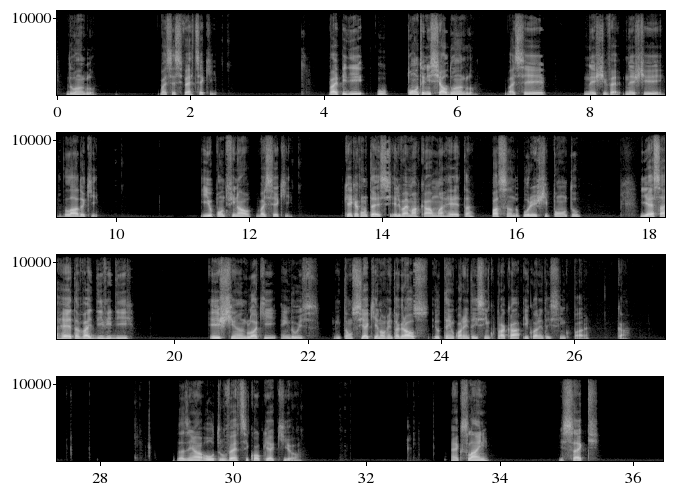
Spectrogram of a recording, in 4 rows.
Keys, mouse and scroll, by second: 2.4 click, 9.9 click, 12.5 click, 13.5 KP_Enter, 27.4 Escape, 28.2-29.0 typing, 29.7 click, 30.2 click, 30.8 click, 31.6 KP_Enter, 32.3-33.3 typing, 34.8 b, 35.0 KP_Enter.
